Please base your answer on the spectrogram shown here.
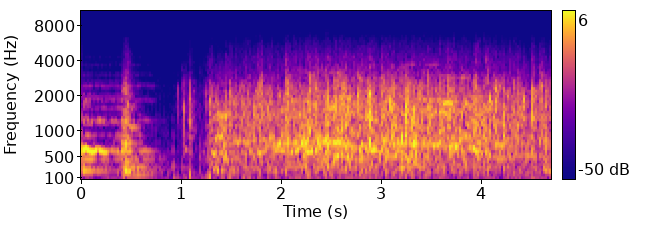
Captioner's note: applause and cheering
